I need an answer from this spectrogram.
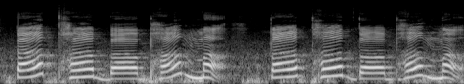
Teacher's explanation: এগুলো হচ্ছে আমাদের উষ্ঠ এবং অধর, এই দুটো ওঠানামা করে উচ্চারণগুলো করতে হয়। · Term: উষ্ঠ বর্ণ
